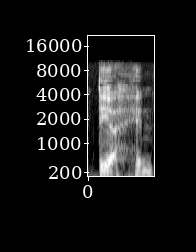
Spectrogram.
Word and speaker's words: derhen: So we do not have the R become like a R sound. It actually just makes the E change to der, derhen, derhen. So that's when you try to pronounce it. You can split it up. I think in 3 d. So the D sound and the ear. So D, ear, hen, der, hen would be the way to go.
